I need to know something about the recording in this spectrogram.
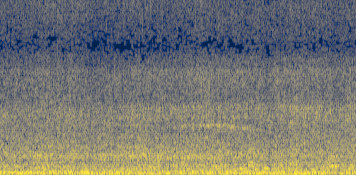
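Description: Vehicle engines running with a steady low hum, under a continuous hiss and people's voices in the background.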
